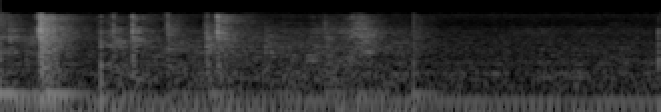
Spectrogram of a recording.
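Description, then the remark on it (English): Quick, irregular clicking taps of someone typing on keys to message somebody, with a steady low hum underneath and no talking. “Now I'm typing to somebody.”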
